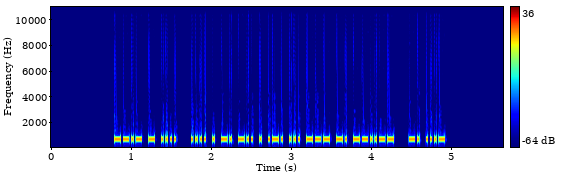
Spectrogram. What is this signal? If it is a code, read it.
Morse code, heard as a keyed tone, about 46 wpm, 700 Hz. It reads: QTH HENDERSON, NV
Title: Practice QSO - Exchange 1 - Beginning - 45wpm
